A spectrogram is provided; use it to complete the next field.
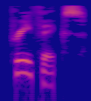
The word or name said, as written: prefix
